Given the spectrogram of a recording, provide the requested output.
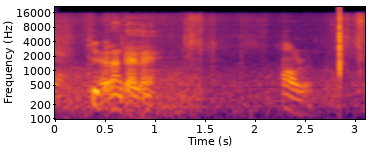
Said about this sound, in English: Hear that crunch as the pomelo breaks off the branch? In Tainan, it's the familiar sound of a family reunion.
